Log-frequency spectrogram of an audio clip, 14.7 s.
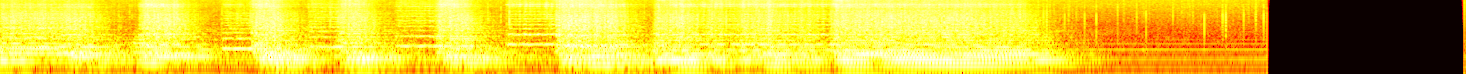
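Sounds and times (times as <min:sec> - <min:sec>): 
gigantic pipe organ playing: 0:00.0 - 0:10.7.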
